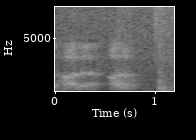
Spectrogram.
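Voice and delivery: normal talking voice

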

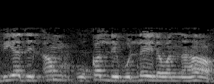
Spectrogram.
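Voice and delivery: ordinary talk, nothing marked

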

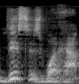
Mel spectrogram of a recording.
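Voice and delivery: usual speaking voice

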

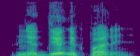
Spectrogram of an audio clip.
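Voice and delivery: mocking, taunting little jeering jab. Reading a story: a man pushing a cart taunts the narrator; mocking question. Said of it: "с издевкой спросил он".

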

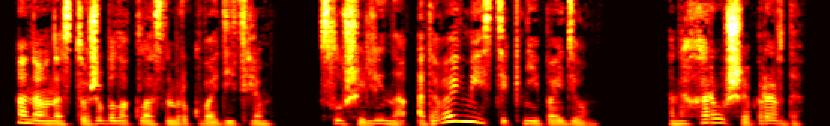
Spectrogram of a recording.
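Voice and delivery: ordinary delivery, nothing marked

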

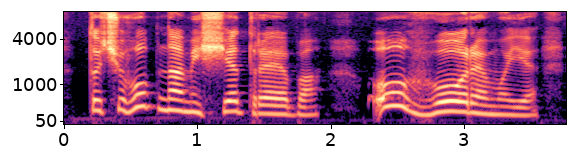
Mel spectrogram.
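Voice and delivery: words said with a sigh. A wandering knight replies to his companion's request, sighing. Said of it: "зітхнув Дон Кіхот".

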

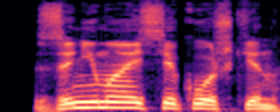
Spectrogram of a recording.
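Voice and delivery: usual speaking voice

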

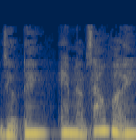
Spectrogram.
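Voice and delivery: plain reading voice

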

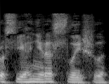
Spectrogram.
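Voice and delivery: plain

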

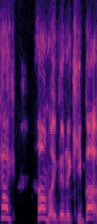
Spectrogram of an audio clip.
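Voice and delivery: breathless, gasping voice. Retelling a movie's walking scene, imitating someone out of breath. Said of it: "he's like all out of breath".

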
